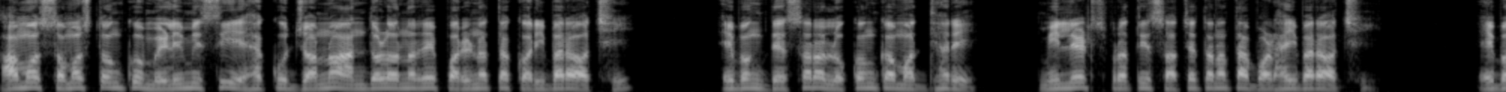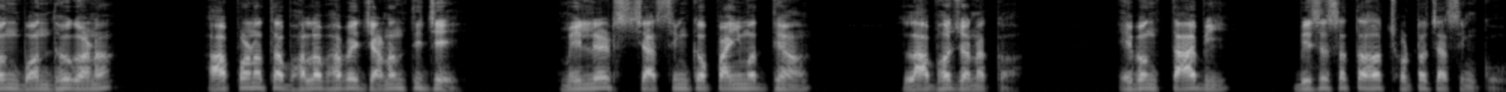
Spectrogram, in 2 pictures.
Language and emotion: Odia, neutral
